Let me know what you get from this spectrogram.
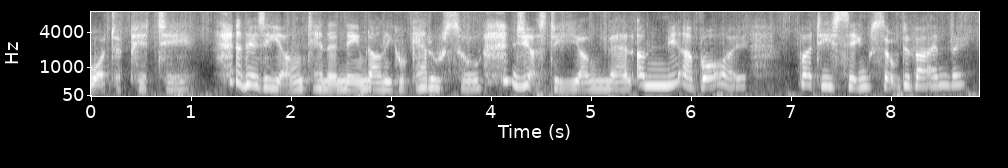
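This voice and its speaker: Gushing, high-voiced Victorian lady. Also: fairly bright tone. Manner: gushing, refined, gracious. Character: genteel, deluded Victorian lady hostess, cheerfully living in past. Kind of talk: 1940s radio acting. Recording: faintly noisy old 1940s radio recording.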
